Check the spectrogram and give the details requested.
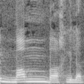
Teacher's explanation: نون ساکن کے بعد اگر با آ جائے یا تنوین کے بعد اگر با آ جائے تو نون کی آواز میم میں چینج ہو جاتی ہے، ٹھیک ہے۔ اس کو من باخیلا نہیں پڑھیں گے، مم باخیلا پڑھیں گے، مم باخیلا، ٹھیک ہے، مم باخیلا۔ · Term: اقلاب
